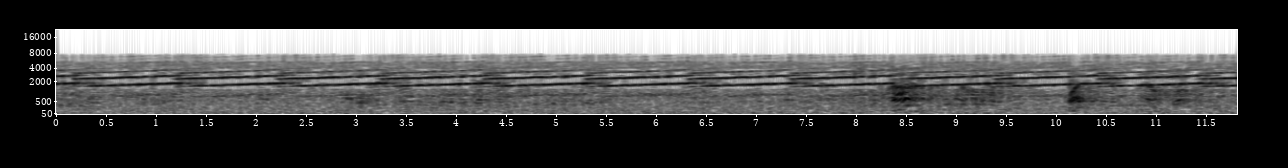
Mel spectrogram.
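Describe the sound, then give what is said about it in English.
A loud fire alarm blares continuously during a sermon, its electronic tones sweeping upward in rapid repeating pulses, with faint background noise and a few muffled bumps underneath. “It is a fire alarm.”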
